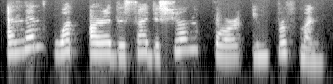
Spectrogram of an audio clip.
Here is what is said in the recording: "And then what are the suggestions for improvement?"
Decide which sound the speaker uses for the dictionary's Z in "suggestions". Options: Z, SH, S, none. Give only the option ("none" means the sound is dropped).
none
